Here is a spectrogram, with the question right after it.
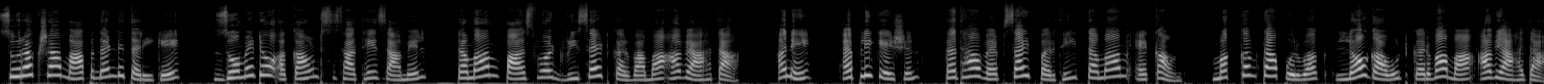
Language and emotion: Gujarati, neutral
